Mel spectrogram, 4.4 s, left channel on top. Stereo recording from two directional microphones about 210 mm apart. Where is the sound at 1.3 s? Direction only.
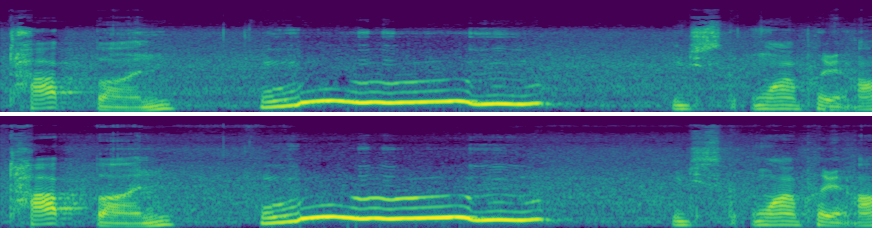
5° right (ahead or behind).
